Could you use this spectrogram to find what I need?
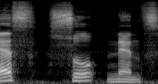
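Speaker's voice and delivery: এস সো ন্যান্স as three separate parts; syllable by syllable. Shown as a demonstration. Teacher building assonance from syllables. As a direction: put the pieces of the word back together. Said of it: "এভাবে ভেঙে ভেঙে পড়বা".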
